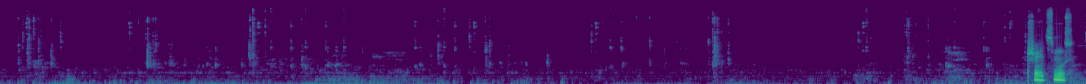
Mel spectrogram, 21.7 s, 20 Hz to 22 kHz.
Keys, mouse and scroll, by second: 0.9 z, 2.5 click, 2.9 z, 3.3 g, 5.2 Tab, 5.4 middle click, 5.8 z, 6.0 middle click, 6.6 scroll down 4, 6.8-8.3 middle drag, 8.3-8.7 scroll up 4, 8.7 Tab, 8.8 middle click, 9.4 click, 10.4 l, 10.8 l, 11.8 click, 12.0 scroll down 1, 12.1-13.5 middle drag, 13.5 g, 17.3 middle click, 18.2 Tab, 18.9 scroll down 1, 19.0 middle click, 19.7-20.5 scroll up 1, 20.5 right click, 20.7-21.7 middle drag.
